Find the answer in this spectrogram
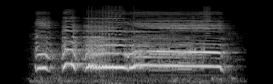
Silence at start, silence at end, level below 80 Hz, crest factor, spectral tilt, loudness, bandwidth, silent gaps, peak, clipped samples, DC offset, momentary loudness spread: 0.35 s; 0.4 s; -54 dBFS; 12 dB; 0 dB/octave; -13 LUFS; 15.5 kHz; none; -4 dBFS; under 0.1%; under 0.1%; 8 LU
